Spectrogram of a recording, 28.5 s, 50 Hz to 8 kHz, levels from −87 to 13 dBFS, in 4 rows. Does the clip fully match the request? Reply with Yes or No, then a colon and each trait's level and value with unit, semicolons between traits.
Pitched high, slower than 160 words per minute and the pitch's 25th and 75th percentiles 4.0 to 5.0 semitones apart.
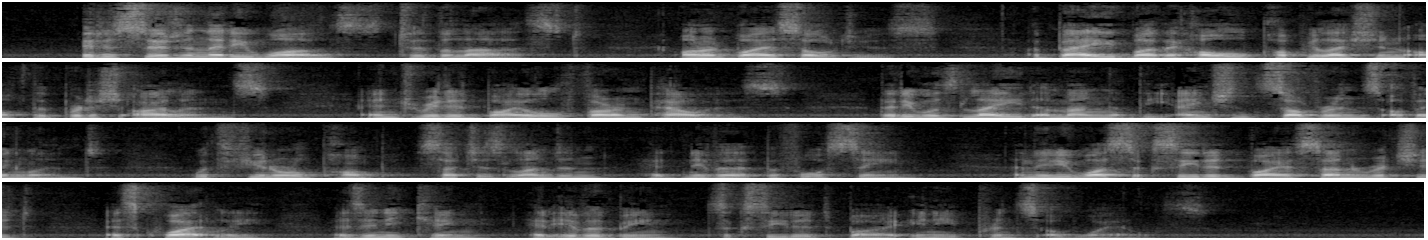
No: low, 105 Hz; average, 150 wpm; average, 4.3 semitones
